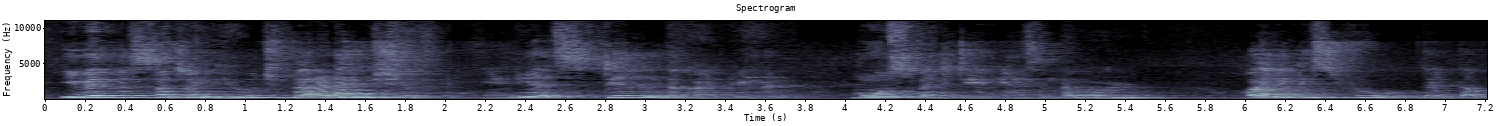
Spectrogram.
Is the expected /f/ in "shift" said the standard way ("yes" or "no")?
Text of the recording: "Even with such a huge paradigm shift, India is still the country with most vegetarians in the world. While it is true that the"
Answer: yes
